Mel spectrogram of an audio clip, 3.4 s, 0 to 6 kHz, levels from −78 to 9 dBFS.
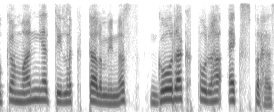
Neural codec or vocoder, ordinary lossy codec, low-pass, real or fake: codec, 16 kHz in and 24 kHz out, 0.6 kbps, FocalCodec, streaming, 2048 codes; none; 5.4 kHz; fake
